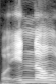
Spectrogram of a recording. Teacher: تو ذالک علی ذالک جالی کا نہیں علی ذالک لشہید وَإِنَّهُ لِحُبِّ الْخَيْرِ لَشَدِيدٌ ٹھیک ہے. وَإِنَّهُ نون پہ غنہ ہوگا کیونکہ نون پہ تشدید ہے. ہا نکالے گا ہا اچھے سے.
